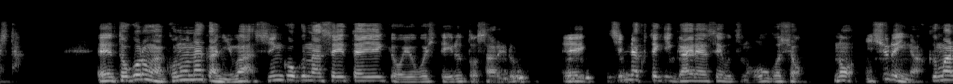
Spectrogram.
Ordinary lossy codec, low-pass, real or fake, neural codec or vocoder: none; none; real; none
